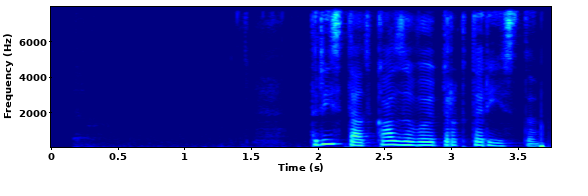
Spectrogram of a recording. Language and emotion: Russian, neutral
